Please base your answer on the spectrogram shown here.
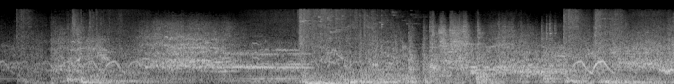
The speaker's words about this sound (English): The squad cars start bashing into him, making the van spin out of control.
